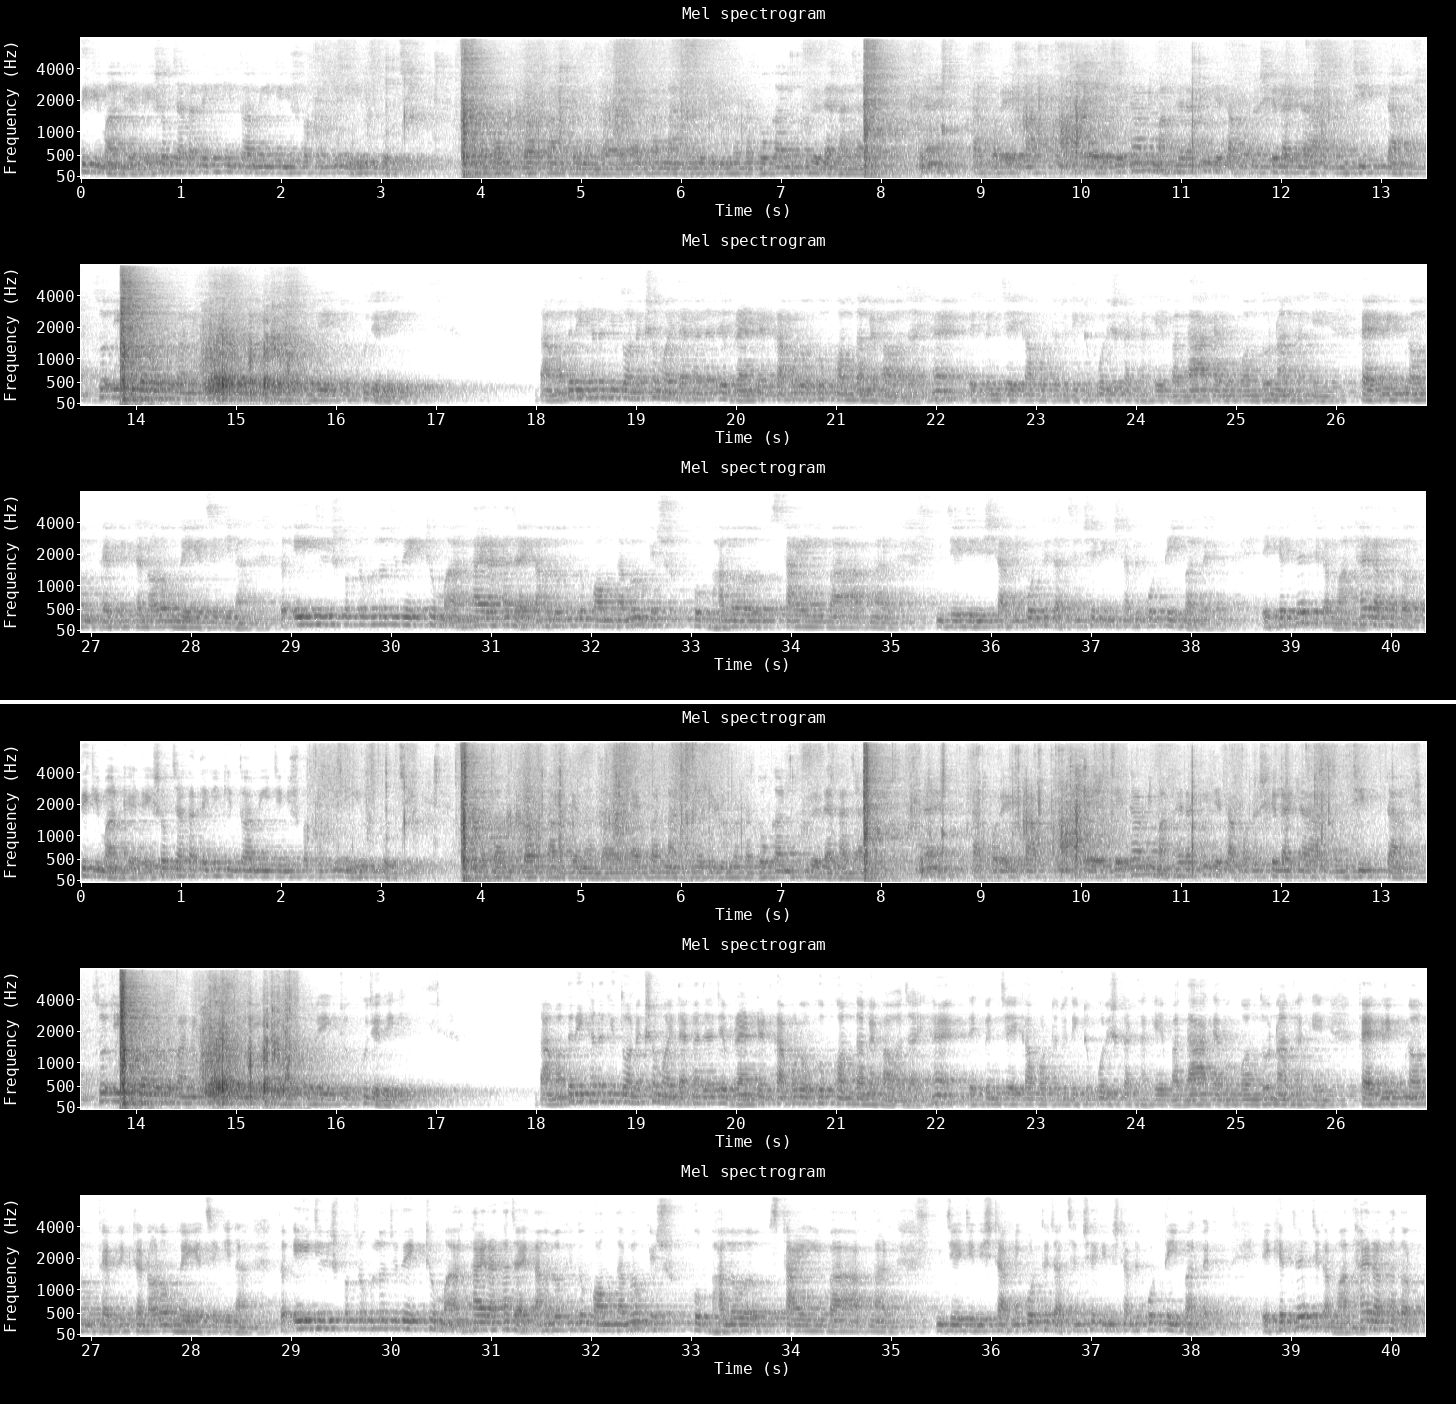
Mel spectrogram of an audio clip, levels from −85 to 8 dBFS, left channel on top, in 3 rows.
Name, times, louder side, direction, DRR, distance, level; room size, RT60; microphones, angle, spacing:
voice 1, 0.0-7.9 8.4-16.6 18.0-40.2, right 1 dB, 65° right, 4 dB, 1.2 m, -39 dB
sound 1, 2.3-6.6 7.1-13.4 13.8-15.6, right 5 dB, 80° right, 0.7 m, -32 dB
12.5 x 7.2 x 5.3 m, 2.1 s
head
